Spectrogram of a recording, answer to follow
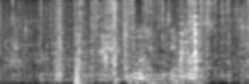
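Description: Indistinct low speech over clicks and scrapes of a screwdriver working the terminal screws of an air conditioner's indoor-unit wiring block.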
